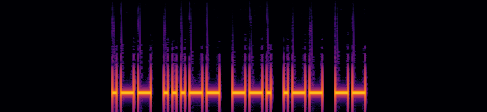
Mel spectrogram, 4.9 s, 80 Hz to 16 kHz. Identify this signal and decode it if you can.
Morse code, heard as a keyed tone, about 28 wpm, 700 Hz. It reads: W3GWM
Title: Call Signs Repeated 2x - 28wpm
